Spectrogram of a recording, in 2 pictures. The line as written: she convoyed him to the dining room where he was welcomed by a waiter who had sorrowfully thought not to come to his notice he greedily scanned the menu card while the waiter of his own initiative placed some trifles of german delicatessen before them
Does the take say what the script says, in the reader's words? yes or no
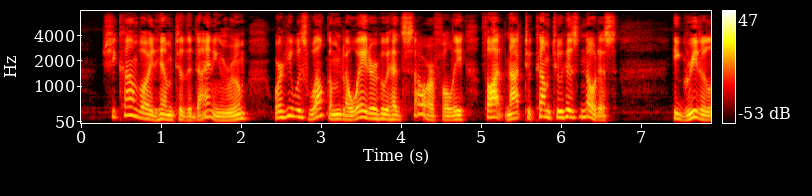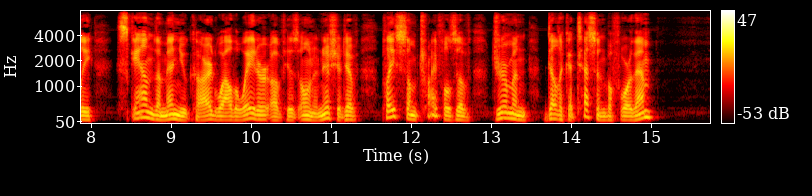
no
